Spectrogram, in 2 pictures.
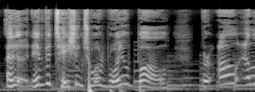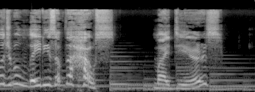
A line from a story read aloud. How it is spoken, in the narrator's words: She gasped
